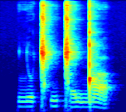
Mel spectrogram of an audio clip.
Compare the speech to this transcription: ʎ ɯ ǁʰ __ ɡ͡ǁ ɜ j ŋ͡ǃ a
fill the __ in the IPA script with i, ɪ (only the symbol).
i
